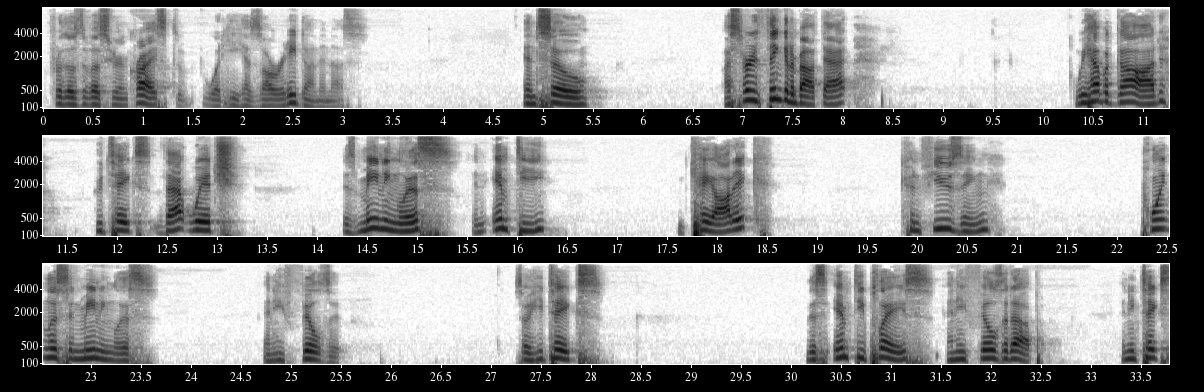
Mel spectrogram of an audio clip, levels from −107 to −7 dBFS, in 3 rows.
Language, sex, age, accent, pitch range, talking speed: English, male, 30-49, American, 150-205 Hz, 100 wpm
